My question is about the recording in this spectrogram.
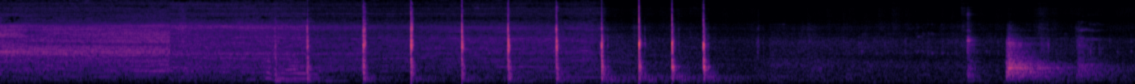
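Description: A rushing noise for the first couple of seconds. Then about ten sharp hammer blows on steel, roughly two a second and quickening toward the end. A heavier clank with a short ring follows near the end.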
